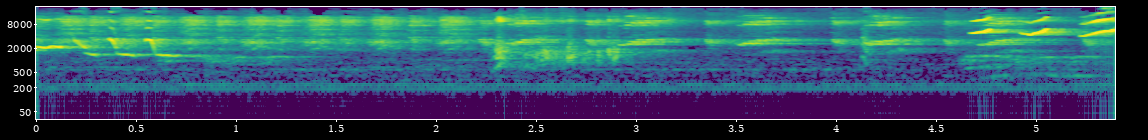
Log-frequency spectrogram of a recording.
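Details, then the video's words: White-rumped shama with a soft song meant to make a rival reply; mixed whistles and harsh notes, quieter in the middle, ending with bright high upslurred whistles, over a low hum. "Murai batu suara lembut cocok untuk MEMEKAT lawan ikut emosi dan saling balas"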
